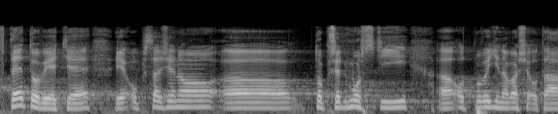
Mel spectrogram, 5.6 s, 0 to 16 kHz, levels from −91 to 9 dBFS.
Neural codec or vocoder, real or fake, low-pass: none; real; 7.2 kHz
